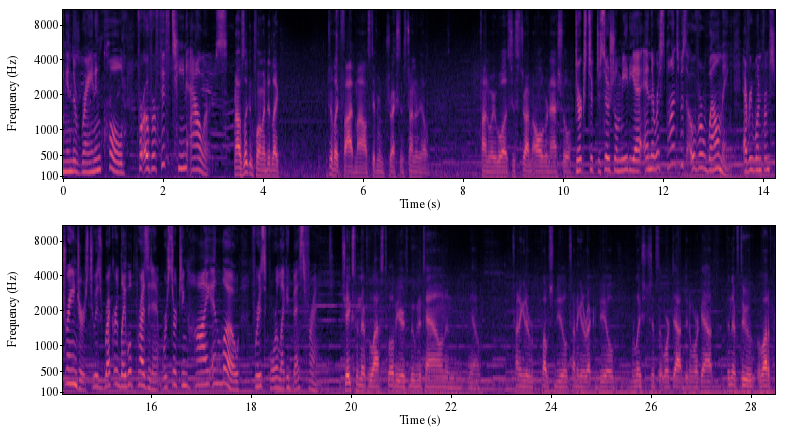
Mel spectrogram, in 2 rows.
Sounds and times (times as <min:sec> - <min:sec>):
Music: 0:00.0 - 0:03.7, 0:05.9 - 0:28.4.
